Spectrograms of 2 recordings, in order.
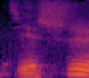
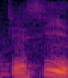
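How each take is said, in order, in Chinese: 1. 第二个音节听起来像'shi'。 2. 第二个音节听起来像'xi'。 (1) "叫解释" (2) "那个不是解析"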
